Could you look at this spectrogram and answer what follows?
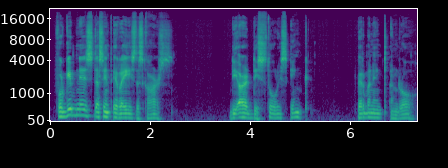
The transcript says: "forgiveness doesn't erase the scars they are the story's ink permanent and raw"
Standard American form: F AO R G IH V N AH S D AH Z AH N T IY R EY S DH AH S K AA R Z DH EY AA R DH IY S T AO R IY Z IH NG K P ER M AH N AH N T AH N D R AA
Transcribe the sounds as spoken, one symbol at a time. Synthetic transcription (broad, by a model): F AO R G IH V N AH S D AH S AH N T IY R EY S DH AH S K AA R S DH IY AA R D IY S T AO R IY S IH NG K P ER M AH N AH N T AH N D R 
